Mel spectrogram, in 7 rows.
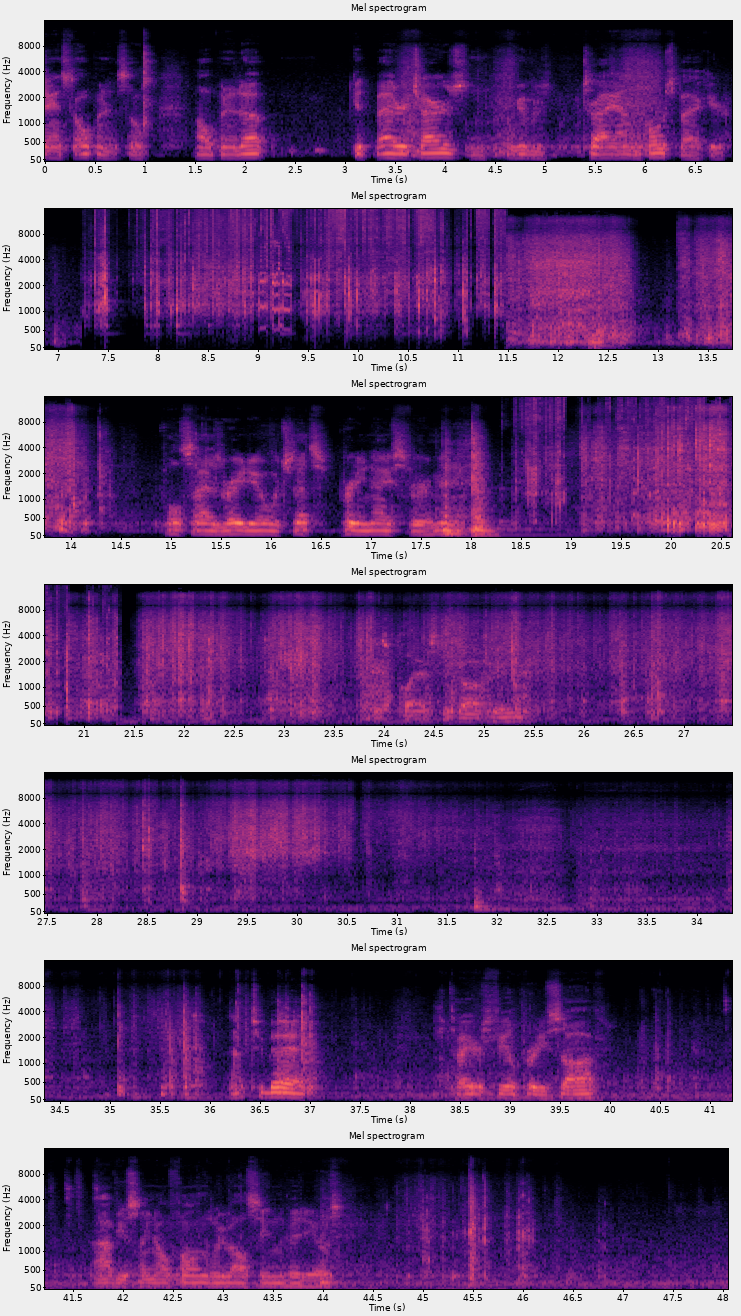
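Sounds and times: packaging crackling and rustling: 7.2 - 12.1, 18.3 - 32.2.

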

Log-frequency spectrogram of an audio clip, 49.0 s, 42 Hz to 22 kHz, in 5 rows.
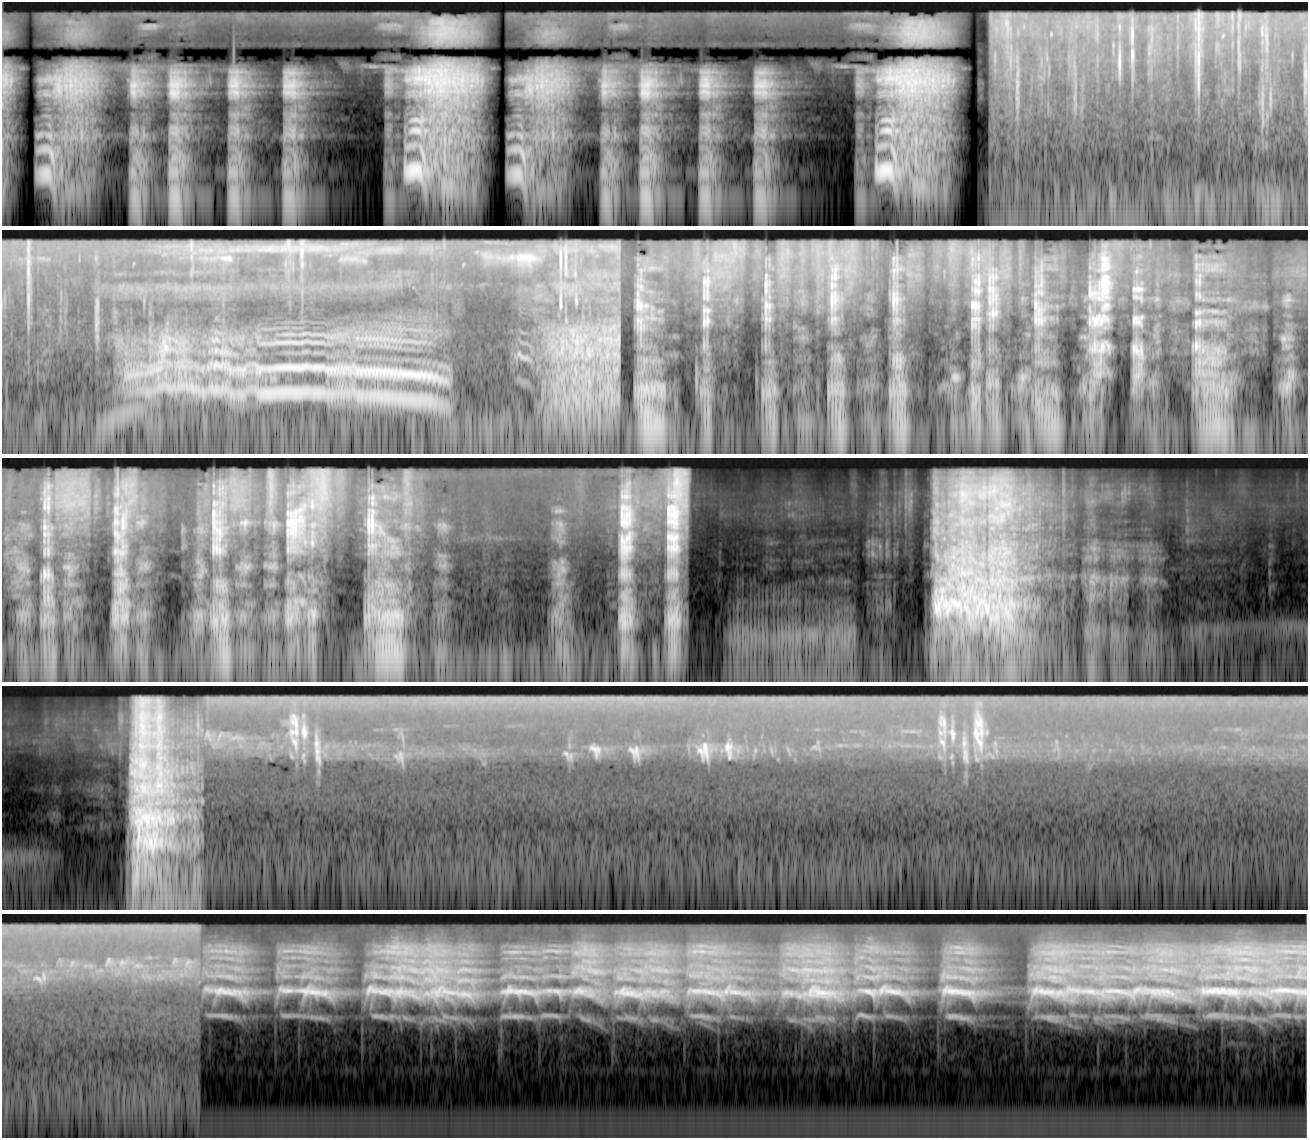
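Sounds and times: peccaries grunting: 8.7 - 31.0
tiger roaring: 10.5 - 22.8, 24.6 - 30.9.

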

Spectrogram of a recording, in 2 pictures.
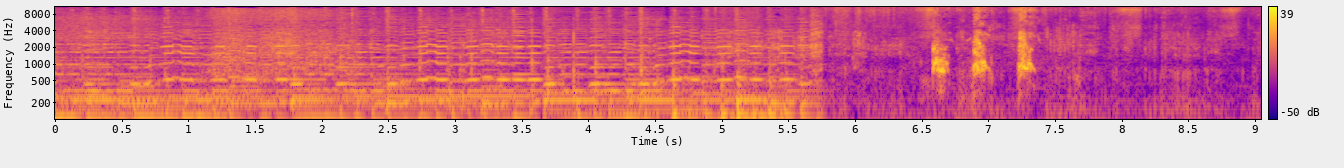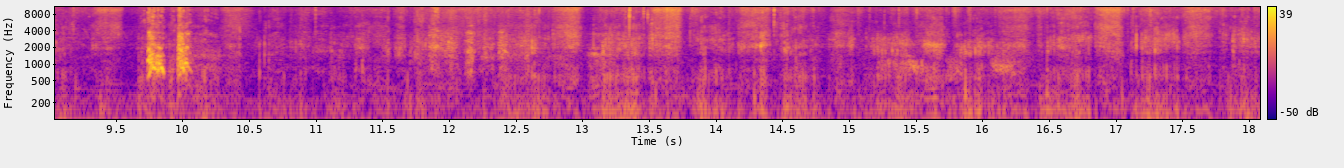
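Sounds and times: dogs barking: 5.4 - 8.2, 9.7 - 10.4, 15.3 - 16.4.

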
